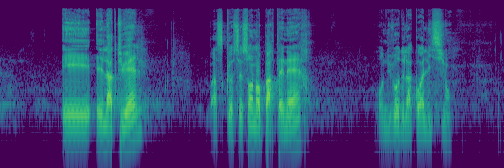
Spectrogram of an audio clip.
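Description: An older man speaks steadily into a handheld microphone.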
